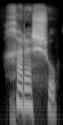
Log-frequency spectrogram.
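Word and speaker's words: хорошо: C'est pour ça que haaracho qui s'écrit avec trois o se prononce plutôt haracho. Voilà. Le prier O devient a le deè aussi. Et seul le dernier O, celui qui est accentué et prononcé pleinement e.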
